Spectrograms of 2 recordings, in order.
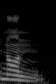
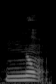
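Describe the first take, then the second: First: The word ends with a clear n sound. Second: The word ends without a clear n sound. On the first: The speaker calls it wrong. "ما بنقولش نون، مفيش حاجة اسمها كده" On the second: The speaker calls it right. "اسمها نو نو"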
